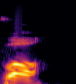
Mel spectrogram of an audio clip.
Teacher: दंतोष्ठ्य, दांत, ऊपर के दांत प्लस निचला ओठ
